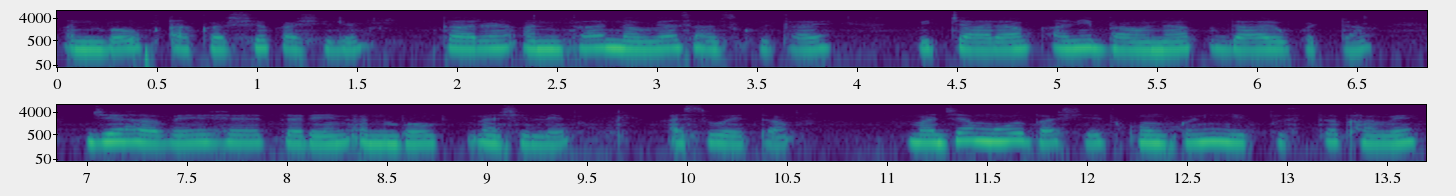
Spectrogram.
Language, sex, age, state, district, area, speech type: Goan Konkani, female, 18-30, Goa, Salcete, rural, spontaneous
